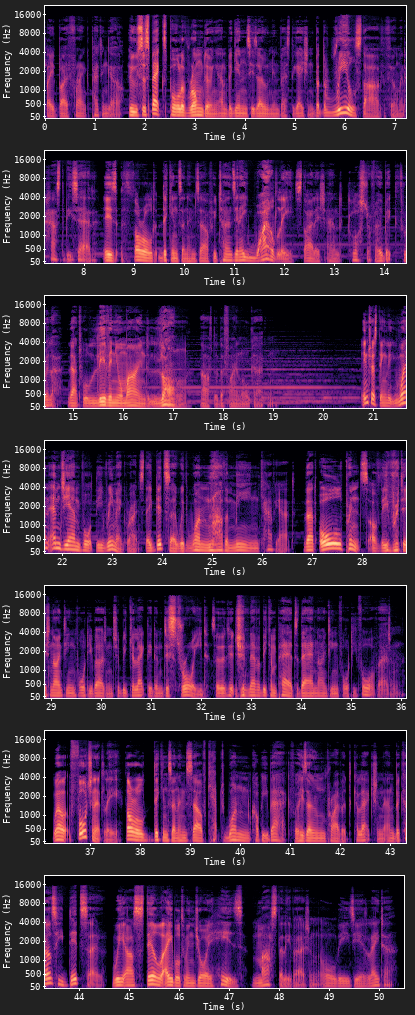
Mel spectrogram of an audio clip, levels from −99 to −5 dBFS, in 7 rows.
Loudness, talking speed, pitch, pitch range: -27 LUFS, 145 wpm, 95 Hz, 85-115 Hz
